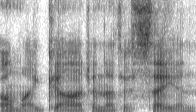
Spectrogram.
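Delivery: dry, hushed, sarcastic muttering under the breath. Voicing a character who mutters about another Thayan: sarcastic mutter under breath. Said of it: "under their breath, sarcastically".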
